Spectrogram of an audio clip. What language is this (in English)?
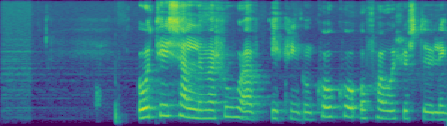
Icelandic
